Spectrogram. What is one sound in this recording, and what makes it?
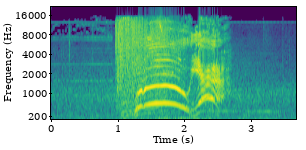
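A bright chime rings out, rising and falling in pitch.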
